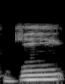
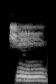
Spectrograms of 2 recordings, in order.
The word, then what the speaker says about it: ghee: a little bit of ghee or g depending on how you pronounce the g-h-e-e um or a little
